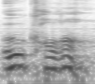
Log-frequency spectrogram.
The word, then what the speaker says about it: au courant: just dated so brilliantly and still look so au courant. Is that how we pronounce this?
